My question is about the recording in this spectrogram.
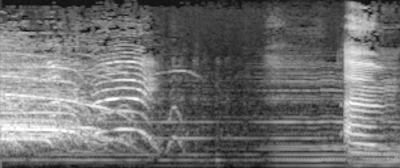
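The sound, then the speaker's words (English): A large live concert audience screams and cheers loudly when the performer asks for a louder scream, many high voices overlapping in a sustained roar that dips briefly, then surges back up near the end. “Can I get a louder scream than that?”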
